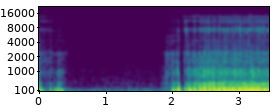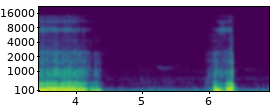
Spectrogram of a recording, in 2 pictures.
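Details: A loud, low, rattling snore lasting about two and a half seconds, with shorter, quieter breath noises before and after, from a sleeping person in a bedroom, made as a sound effect; snoring.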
